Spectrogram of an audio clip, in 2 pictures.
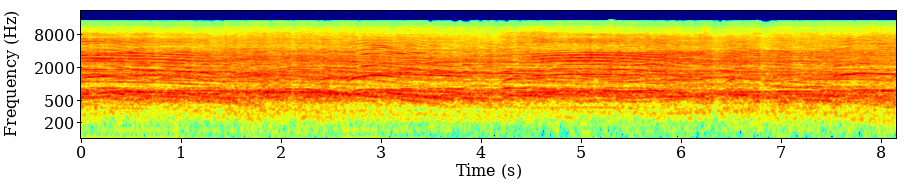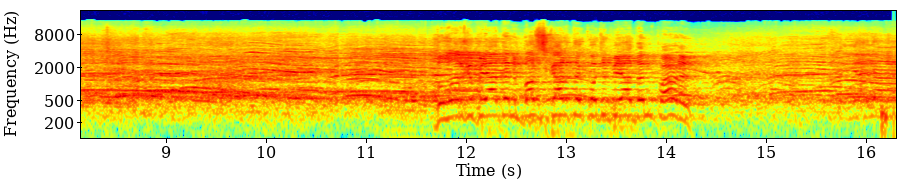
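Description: A man chants loudly and with fervour through a loudspeaker, echoing in a large space.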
